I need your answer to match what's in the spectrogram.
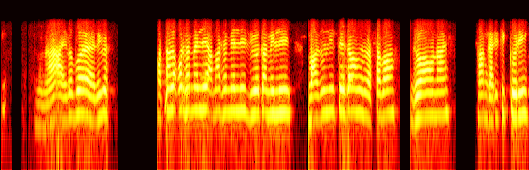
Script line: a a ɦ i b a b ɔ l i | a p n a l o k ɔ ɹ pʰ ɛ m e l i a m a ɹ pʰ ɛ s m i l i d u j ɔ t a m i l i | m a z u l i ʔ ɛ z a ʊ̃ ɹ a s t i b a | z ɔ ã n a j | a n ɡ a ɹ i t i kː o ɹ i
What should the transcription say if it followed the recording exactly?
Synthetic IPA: a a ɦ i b a b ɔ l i | a p n a l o k ɔ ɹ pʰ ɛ m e l i a m a ɹ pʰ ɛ m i l i d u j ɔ t a m i l i | m a z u l i t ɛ z a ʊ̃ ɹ a s t a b a | z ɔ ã n a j | a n ɡ a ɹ i tʰ i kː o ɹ i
